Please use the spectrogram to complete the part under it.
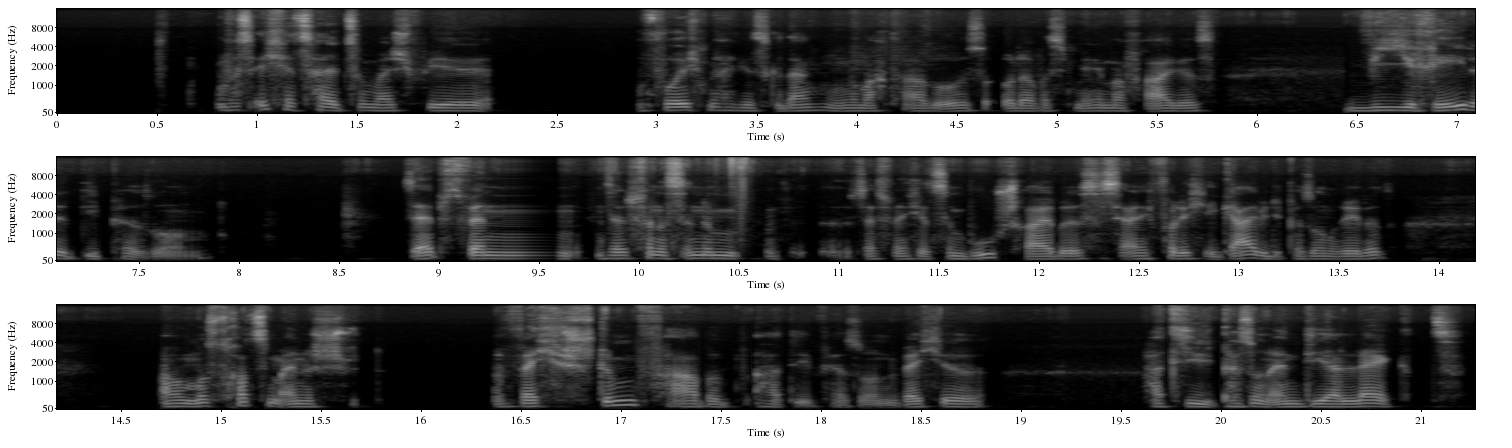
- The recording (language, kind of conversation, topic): German, podcast, Wie entwickelst du eine Figur, die sich wirklich lebendig und glaubwürdig anfühlt?
- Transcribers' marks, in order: other background noise; static; distorted speech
